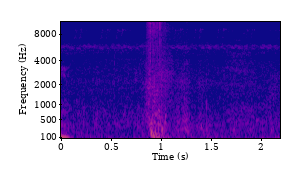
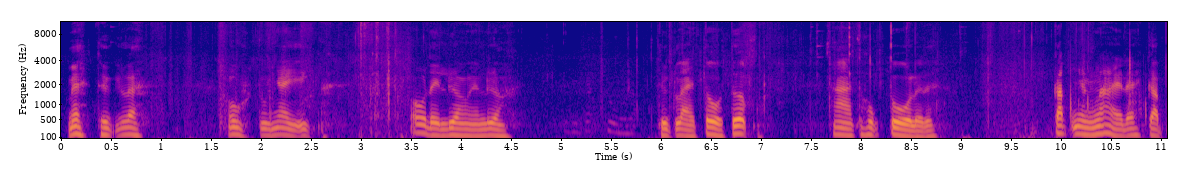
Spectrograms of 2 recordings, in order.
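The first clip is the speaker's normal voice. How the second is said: loud, higher-pitched, thrilled; excited exclaiming; 5 semitones higher, 9 dB louder than usual. Real, not acted. Angler counts five or six fish caught, loud excitement. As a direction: call out the catch with real excitement. Several big fish biting.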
